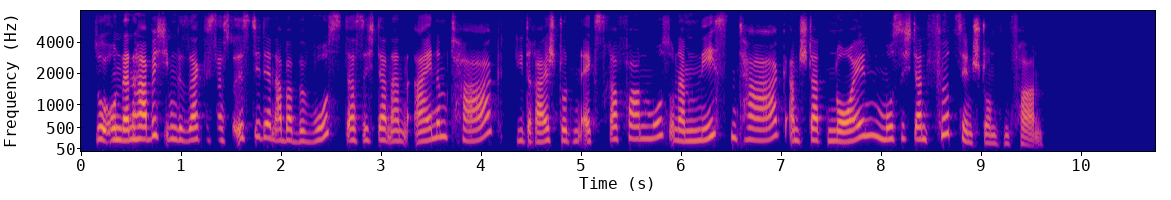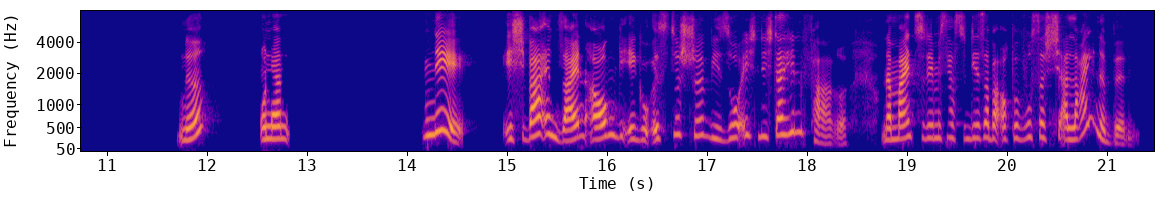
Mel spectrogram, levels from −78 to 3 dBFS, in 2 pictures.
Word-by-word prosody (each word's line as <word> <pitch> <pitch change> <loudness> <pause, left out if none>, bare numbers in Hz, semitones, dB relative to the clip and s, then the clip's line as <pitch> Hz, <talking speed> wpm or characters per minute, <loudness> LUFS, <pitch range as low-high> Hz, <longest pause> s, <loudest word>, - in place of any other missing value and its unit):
So, 485 - +3
und 245 -1 +1
dann 230 +3 +5
habe 265 +5 +5
ich 340 - -7
ihm 260 - -6
gesagt 250 +1 -2
ich 240 - -10
sage: 250 -1 -9
„So, - - -11
ist 275 - -5
dir 315 - -7
denn 290 -4 -1
aber 235 0 -1
bewusst, 225 - -6
dass 240 0 -2
ich 245 - -7
dann 245 -1 -1
an 220 -1 -5
einem 255 +9 -2
Tag 245 - -4
die 225 - -11
3 210 0 0
Stunden 230 -2 -6
extra 220 +5 -4
fahren 265 0 -3
muss 300 +5 -5
und - - -7
am 220 +1 -2
nächsten 295 +4 -3
Tag 250 +5 -3
anstatt 235 +1 -2
9 225 +10 +1
muss 265 -2 -3
ich 275 - -6
dann 260 0 -1
14 350 - -6
Stunden 170 -2 -6
fahren“ - - -6 2.1
Ne? 245 +4 +3 0.6
Und 260 +1 +2
dann 265 0 +6 1.4
Ne, 445 +8 +7 0.3
ich 260 +2 0
war 360 +3 +9
in 330 - +2
seinen 245 +7 +7
Augen 310 +3 +5
die 320 - -9
Egoistische, 335 +7 -1
wieso 275 0 -2
ich 325 +2 -4
nicht 310 -1 -5
dahin 390 +4 +3
fahre. - - -7 0.3
Und - - -21
dann 245 - +5
meinst 275 +4 +5
du 275 - -10
dem, 280 0 -2
ich 280 - -7
sage 285 -2 -8
so: 275 - -10
„Du, 265 - -9
dir 280 - -3
ist 280 - -8
aber 270 -3 0
auch 260 - -3
bewusst, 280 +2 -7
dass 300 -3 -1
ich - - -2
nicht - - -2
alleine 250 +1 +1
bin. - - -7
265 Hz, 205 wpm, -24 LUFS, 235-305 Hz, 2.1 s, war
